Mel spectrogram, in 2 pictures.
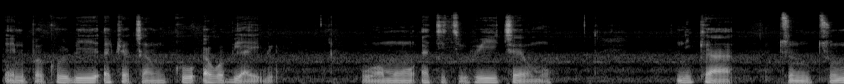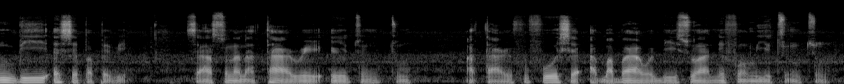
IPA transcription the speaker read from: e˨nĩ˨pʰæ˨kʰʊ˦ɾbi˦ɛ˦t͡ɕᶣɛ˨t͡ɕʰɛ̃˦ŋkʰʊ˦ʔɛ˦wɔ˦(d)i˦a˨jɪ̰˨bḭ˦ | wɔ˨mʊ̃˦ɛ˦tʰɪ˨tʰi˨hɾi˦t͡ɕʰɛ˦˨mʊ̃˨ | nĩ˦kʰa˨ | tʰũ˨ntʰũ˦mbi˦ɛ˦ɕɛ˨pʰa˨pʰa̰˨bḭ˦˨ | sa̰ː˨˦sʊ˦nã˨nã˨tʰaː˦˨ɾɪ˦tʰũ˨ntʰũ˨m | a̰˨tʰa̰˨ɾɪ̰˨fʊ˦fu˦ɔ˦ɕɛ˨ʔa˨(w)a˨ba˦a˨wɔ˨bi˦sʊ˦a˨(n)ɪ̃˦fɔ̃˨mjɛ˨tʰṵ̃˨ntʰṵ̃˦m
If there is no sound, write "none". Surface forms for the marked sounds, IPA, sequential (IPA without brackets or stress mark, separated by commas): b, b, n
